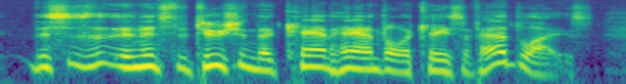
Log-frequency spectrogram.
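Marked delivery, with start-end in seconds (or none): none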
